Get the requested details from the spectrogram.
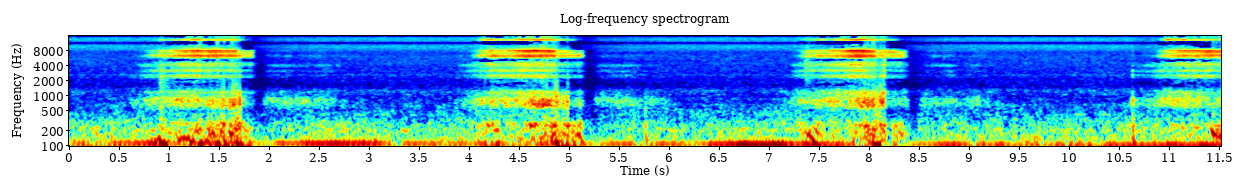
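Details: Sleeping English Bulldog, fast asleep: deep, loud, continuous rattling snores with snorting breaths about every three seconds; heavy snoring.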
